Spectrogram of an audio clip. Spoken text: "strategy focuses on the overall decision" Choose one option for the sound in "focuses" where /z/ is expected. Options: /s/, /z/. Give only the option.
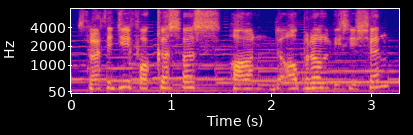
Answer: /s/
